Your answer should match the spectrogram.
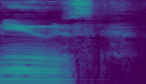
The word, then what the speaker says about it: news: It's never new for one piece and news for more than one piece. It's the only word you have is news, and pronounce it news. You got that z sound at the end, news.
